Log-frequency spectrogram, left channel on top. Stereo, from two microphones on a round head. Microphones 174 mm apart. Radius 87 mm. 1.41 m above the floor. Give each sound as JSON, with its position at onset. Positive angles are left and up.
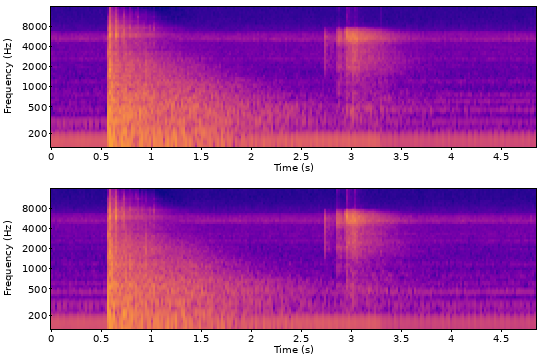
{"t": 0.6, "sound": "a door slam", "side_deg": -25, "distance_m": 0.8}
{"t": 2.7, "sound": "tearing paper", "side_deg": -45, "distance_m": 1.8}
